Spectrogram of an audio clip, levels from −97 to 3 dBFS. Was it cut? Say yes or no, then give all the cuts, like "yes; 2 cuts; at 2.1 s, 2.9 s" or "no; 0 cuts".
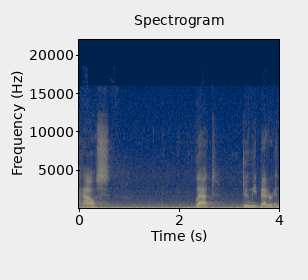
yes; 1 cut; at 2.3 s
